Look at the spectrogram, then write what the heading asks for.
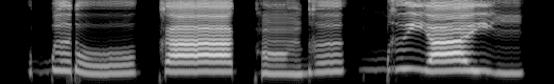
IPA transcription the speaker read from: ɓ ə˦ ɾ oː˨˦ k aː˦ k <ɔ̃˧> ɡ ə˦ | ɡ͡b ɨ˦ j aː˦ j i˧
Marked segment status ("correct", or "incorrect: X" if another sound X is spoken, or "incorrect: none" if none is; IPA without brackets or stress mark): correct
